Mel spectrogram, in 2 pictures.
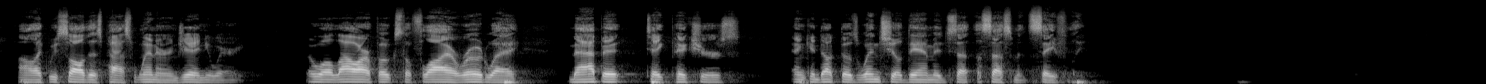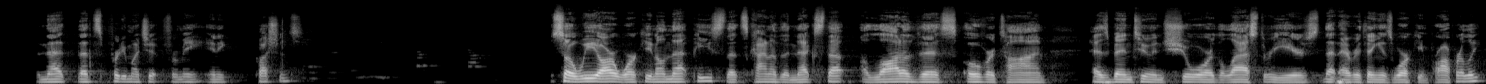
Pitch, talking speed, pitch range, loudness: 115 Hz, 145 wpm, 110-125 Hz, -20 LUFS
